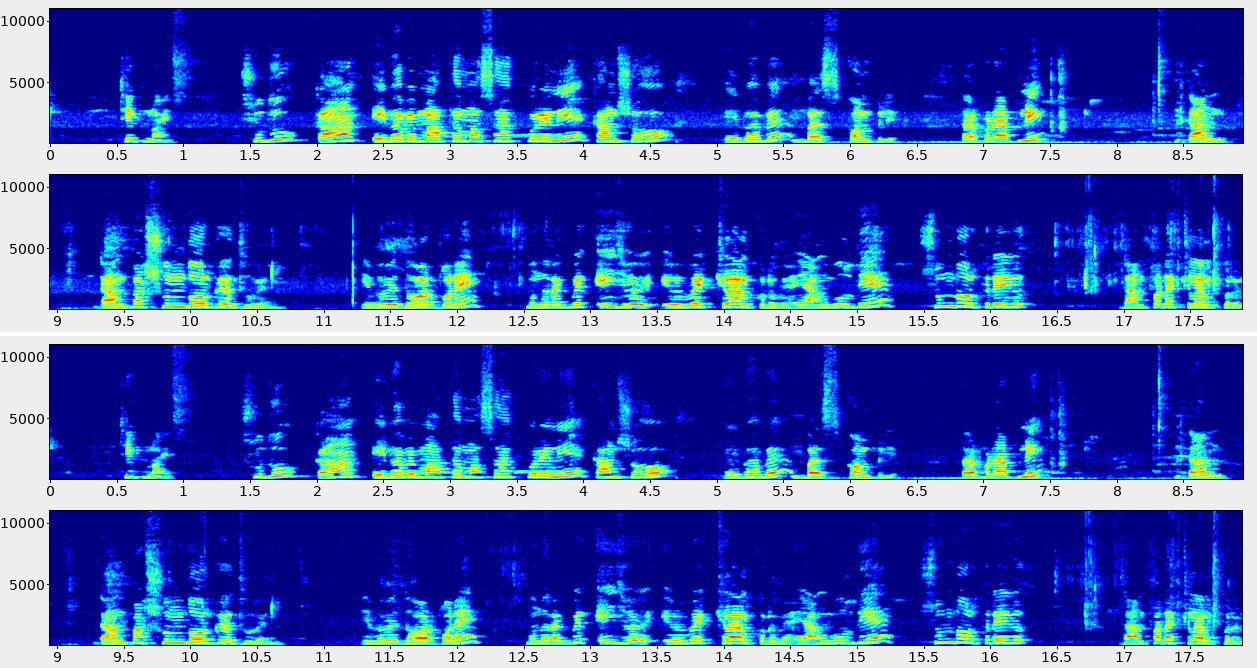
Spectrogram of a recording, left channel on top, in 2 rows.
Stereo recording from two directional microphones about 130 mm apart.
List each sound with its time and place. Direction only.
0.5 s speech: 35° right (ahead or behind)
8.3 s a sound: 30° right (ahead or behind)
9.3 s speech: 30° right (ahead or behind)
9.7 s speech: 40° right (ahead or behind)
